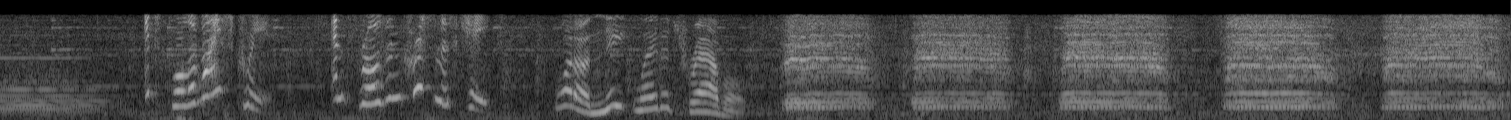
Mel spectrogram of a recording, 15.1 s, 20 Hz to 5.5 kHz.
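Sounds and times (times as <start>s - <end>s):
train whistle blasts as train pulls out: 0.0s - 1.2s, 7.8s - 15.1s
speech: 1.7s - 2.8s, 3.6s - 5.0s, 5.6s - 8.2s, 9.1s - 9.5s.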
